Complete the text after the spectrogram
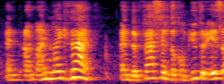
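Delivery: usual speaking voice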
